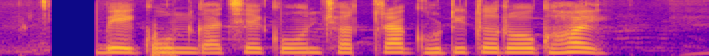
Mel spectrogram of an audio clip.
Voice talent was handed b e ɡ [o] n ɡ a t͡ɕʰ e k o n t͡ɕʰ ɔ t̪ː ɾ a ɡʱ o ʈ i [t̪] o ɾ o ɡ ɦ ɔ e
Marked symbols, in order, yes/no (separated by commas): no, yes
